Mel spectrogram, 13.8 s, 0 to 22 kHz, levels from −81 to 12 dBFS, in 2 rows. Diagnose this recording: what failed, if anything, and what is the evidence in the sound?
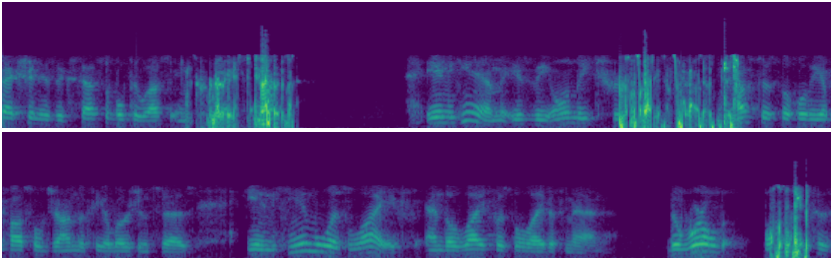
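GSM full-rate codec, throughout: the codec stage. The speech is confined to roughly 300 Hz to 3.6 kHz and carries plainly audible buzzy, gravelly roughness. This is the signature of the 13 kbps GSM full-rate coder, which models the vocal tract as a filter and excites it with a regular pulse train that keeps only every third excitation sample. The thinned excitation is what produces the rasp, and the narrow band is why nothing reaches above 4 kHz.

Dropped samples at 1.11 s, right after "is accessible": a single sharp click, seen as a thin vertical line across the spectrum. The waveform jumps straight from one value to a later one, a gap of only a few samples, about a tenth of a millisecond. The loss is far too short to remove any sound. A hiccup in the driver or buffer stage is the likely cause, with a handful of samples skipped during a transfer.

GSM bit errors at 1.52 to 2.47 s, 5.14 to 6.17 s (between "him is the only" and "as the holy apostle") and 13.3 to 13.65 s: the network stage, specifically a weak radio link. 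In these stretches the speech breaks into squawks, pops and gargling, frame after frame, for as long as each bad patch lasts. Corrupted filter, pitch or gain parameters reached the decoder intact, and the decoder faithfully rendered the garbage into the warped sound heard in these three bursts.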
